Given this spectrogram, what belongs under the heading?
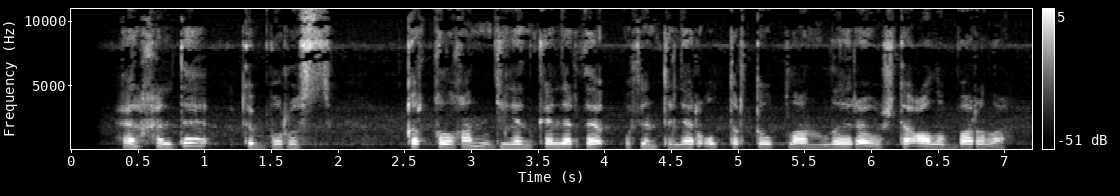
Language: Bashkir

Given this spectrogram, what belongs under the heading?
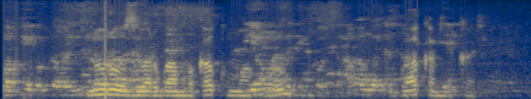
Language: Kinyarwanda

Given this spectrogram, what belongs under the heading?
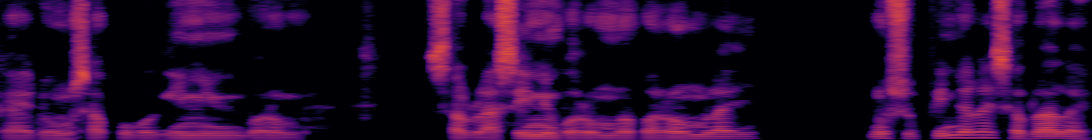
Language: Ambonese Malay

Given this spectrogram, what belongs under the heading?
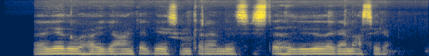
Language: Somali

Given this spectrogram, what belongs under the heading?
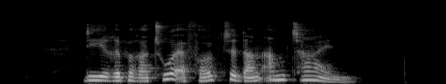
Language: German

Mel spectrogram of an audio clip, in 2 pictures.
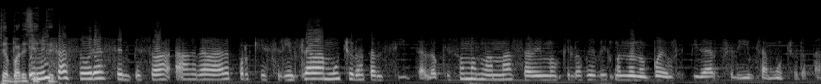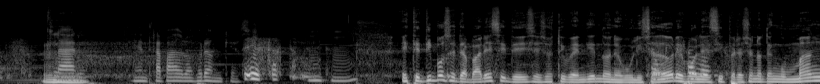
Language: Spanish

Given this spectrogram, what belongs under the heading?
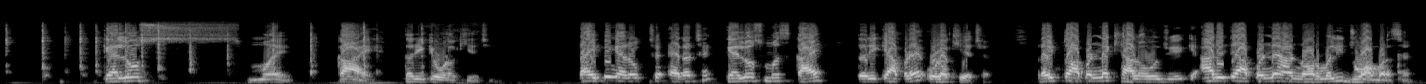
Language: Gujarati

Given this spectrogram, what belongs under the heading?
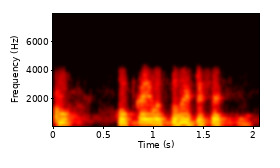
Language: Marathi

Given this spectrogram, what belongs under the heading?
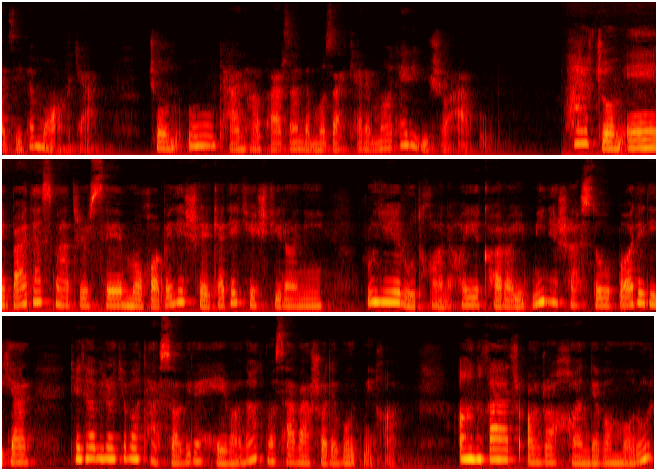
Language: Persian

